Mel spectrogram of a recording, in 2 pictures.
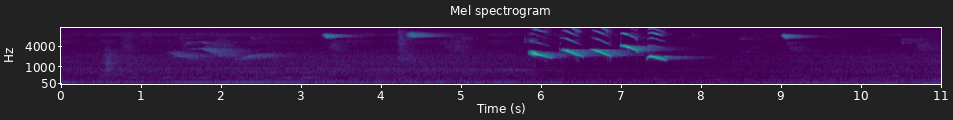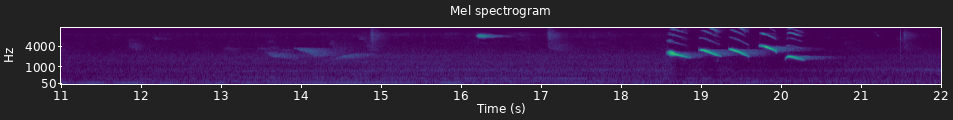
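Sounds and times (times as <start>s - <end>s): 
green-winged saltator singing descending whistles: 5.8s - 8.0s, 18.5s - 20.6s.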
